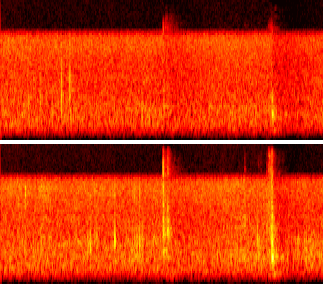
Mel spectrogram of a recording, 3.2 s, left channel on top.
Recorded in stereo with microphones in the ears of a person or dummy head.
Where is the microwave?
55° right (ahead or behind), 0.7 m.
